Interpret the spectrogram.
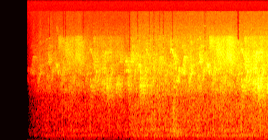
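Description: Many birds chirping over a low background hiss, fading in from silence and growing steadily louder.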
